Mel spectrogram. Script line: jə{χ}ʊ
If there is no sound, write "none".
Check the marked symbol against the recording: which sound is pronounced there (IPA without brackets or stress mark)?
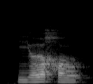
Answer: χ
